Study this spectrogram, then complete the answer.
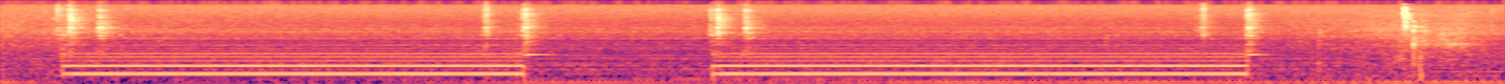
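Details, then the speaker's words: Two guitar amps connected together, lapel mic near the amp, at low volume, ground switched between lifted and not lifted: steady low buzzing hum coming in and out in blocks, louder when not lifted. Ground loop hum. "and of course when it's not lifted that's when you're hearing the uh the greater hum"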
